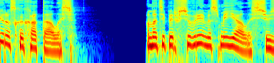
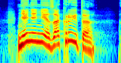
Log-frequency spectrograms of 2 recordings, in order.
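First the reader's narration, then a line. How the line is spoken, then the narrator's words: Shout. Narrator (Russian): закричал он посетителям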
